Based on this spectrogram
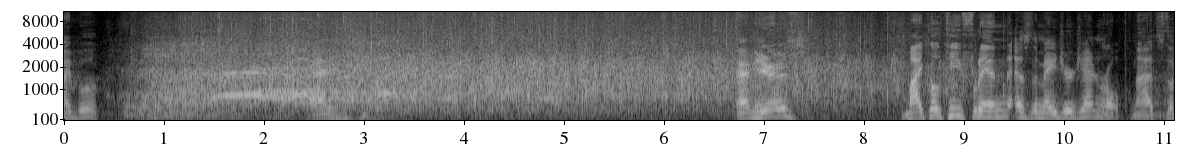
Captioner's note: cheers and applause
